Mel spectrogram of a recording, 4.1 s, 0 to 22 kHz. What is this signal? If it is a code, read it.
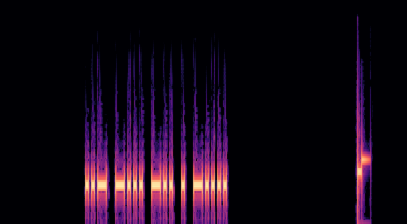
Morse code, heard as a keyed tone, about 40 wpm, 700 Hz. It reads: UBDE6
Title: Five Challenging Letter-Number Combinations 40wpm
